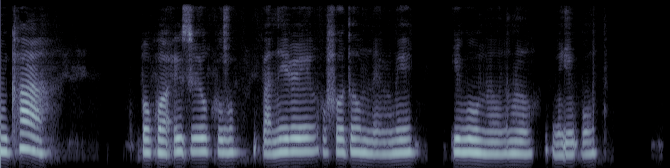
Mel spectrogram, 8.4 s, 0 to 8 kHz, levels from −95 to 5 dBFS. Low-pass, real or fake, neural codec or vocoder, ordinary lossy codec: 7.2 kHz; fake; codec, 16 kHz, 1 kbps, FunCodec, trained on Chinese and English, 50 frames a second; none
